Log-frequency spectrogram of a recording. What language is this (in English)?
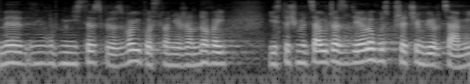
Polish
